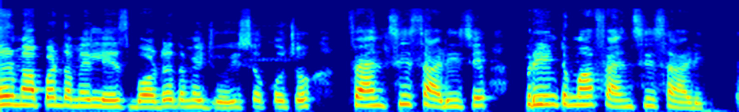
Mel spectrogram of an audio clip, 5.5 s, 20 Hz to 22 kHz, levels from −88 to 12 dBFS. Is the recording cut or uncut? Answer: uncut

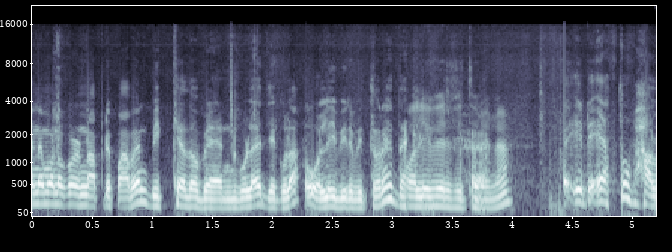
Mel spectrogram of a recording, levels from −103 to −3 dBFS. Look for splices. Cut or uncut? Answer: cut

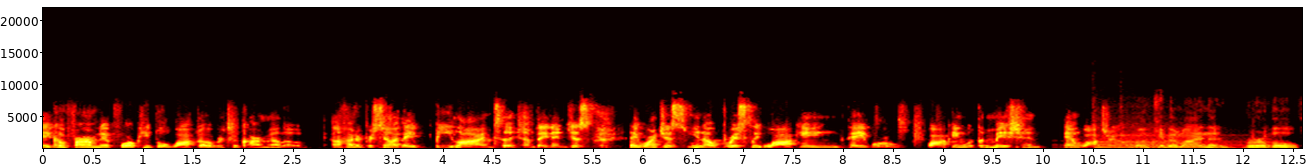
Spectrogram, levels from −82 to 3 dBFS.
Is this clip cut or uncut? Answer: cut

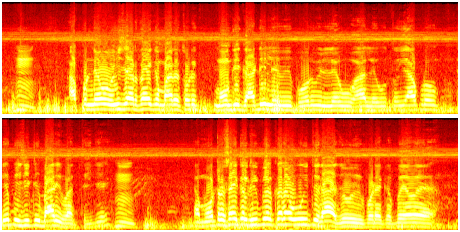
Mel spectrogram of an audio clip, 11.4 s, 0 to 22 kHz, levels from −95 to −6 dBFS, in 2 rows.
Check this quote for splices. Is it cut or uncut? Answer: uncut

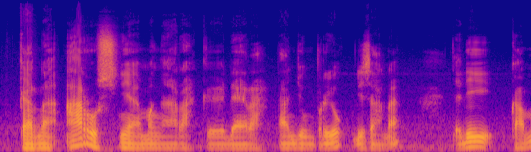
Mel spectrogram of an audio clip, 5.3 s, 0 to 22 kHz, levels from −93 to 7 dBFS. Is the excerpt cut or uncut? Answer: uncut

